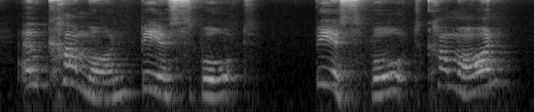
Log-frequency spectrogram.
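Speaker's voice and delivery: put-on upper-class posh accent. Repeating a phrase to show how it sounds, in a posh voice. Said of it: "Doesn't that sound like a posh person?".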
